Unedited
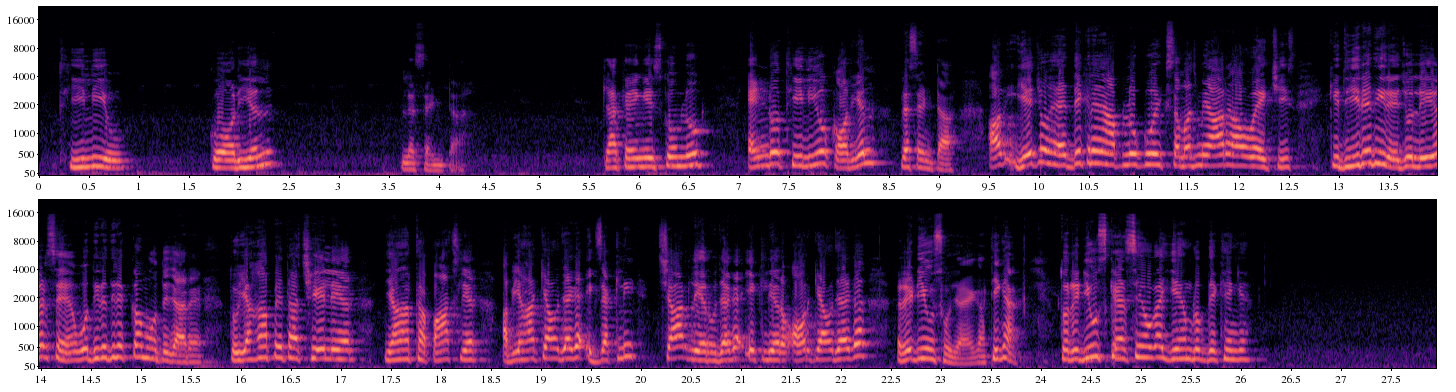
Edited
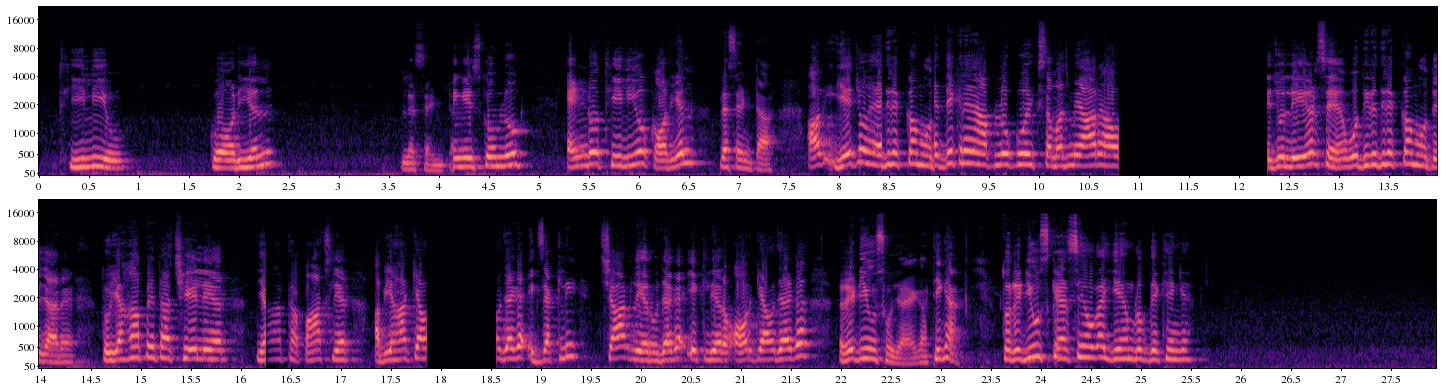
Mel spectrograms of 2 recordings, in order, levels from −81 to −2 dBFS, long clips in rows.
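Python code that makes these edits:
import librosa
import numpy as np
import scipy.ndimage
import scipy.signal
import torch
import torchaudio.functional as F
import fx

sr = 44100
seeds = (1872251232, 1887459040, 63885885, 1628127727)

y = fx.edit(x, sr, fx.cut(start_s=4.14, length_s=1.81),
    fx.silence(start_s=12.07, length_s=1.49),
    fx.duplicate(start_s=14.65, length_s=0.53, to_s=10.23),
    fx.fade_in_span(start_s=17.52, length_s=0.56),
    fx.insert_silence(at_s=19.13, length_s=0.7), tone=tone)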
